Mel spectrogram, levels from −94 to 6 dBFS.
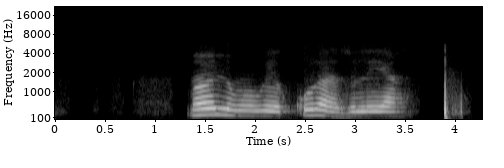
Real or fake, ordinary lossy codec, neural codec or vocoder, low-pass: real; Opus, 32 kbps; none; 5.4 kHz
